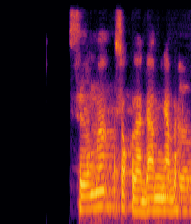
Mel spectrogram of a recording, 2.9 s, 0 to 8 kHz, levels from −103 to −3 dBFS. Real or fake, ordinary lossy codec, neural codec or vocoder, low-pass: fake; Opus, 64 kbps; codec, 44.1 kHz, 7.8 kbps, DAC; 7.2 kHz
